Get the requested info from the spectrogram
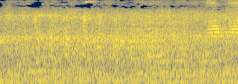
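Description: Steady city background noise heard from high above the street: a dense, even rumble and rush with no single event standing out.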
